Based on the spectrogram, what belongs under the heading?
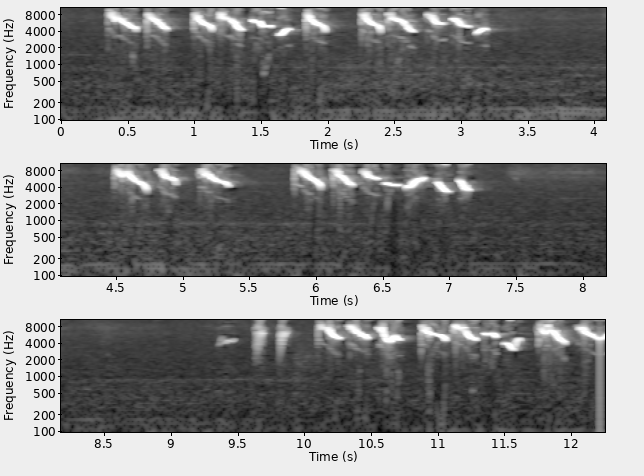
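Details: Energetic high-pitched song of a white-eye, used to rile other white-eyes into singing: repeated rapid phrases of thin, descending whistled notes, several bursts with short pauses and a longer silence before the final run.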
